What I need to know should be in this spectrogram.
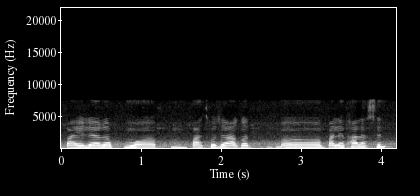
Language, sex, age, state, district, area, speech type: Assamese, female, 30-45, Assam, Nagaon, rural, spontaneous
